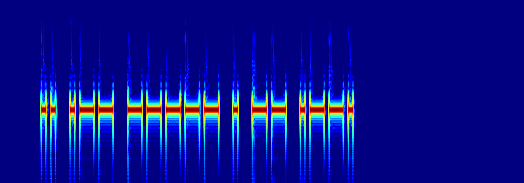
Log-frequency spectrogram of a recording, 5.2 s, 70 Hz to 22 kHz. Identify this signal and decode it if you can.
Morse code, heard as a keyed tone, about 25 wpm, 700 Hz. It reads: IW0EMP
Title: DXCC-100 Call Signs - 6 Characters - Repeated 3x - 25wpm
